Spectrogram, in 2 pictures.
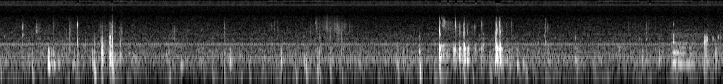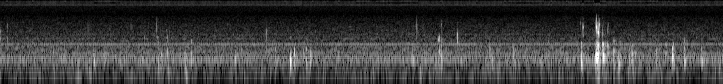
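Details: Stomach growling in a person with irritable bowel syndrome after drinking milk and prune juice. Scattered gurgling and squeaky growls from the belly: active bowel sounds.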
